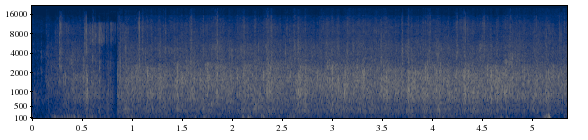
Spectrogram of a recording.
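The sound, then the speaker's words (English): A conference audience applauds the C3 VOC video operation team: a dense, sustained wash of applause that swells quickly after a brief start and holds at an even, fairly loud level throughout. “So a big applause to them.”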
